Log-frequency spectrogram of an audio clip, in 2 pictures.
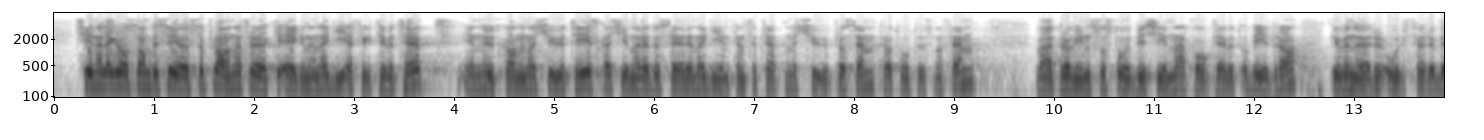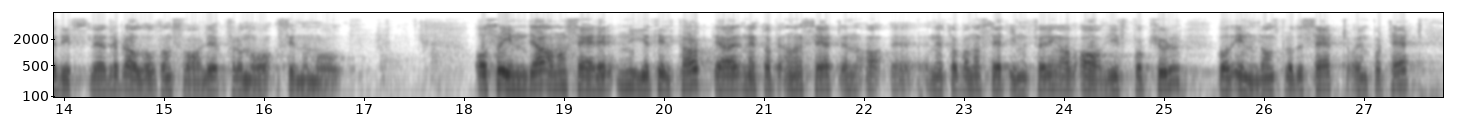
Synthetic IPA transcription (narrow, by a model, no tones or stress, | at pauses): çiːnɑlɛɡəɾɔsːɔɑmbɪsɪøːsəpʰlɑːnəɾfɔɾɑøːkəeːɡənɛnæɾɡiːɛfəkt̪ʰɪʋɪt̪ʰeːt̪ɪnn̩ʉːt̪ɡɑŋːənɑʋçʉːət̪ʰiːskɑlçiːnɑɾɛd̪ʉseːɾəɛnæɾɡiːɪnt̪ʰɛnsɪt̪ʰeːt̪ən̩mɛçʉːəpʰɾʊsɛnt̪fɾɑt̪ʰuːt̪ʰʉːsn̩ɔfɛm | ʋæːɾpʰɾʊʋɪnsɔst̪uːɾbyːçiːnɑæɾpʰoːkʰɾeːʋət̪ɔbiːd̪ɾɑːɡ̥ʉʋəɳøːɾəɾuːɾføːɾəɾɔbəd̪ɾɪft̪sleːd̪əɾəblɛɑlːəhɔlt̪ɑnsʋɑːɭɪfɔɾɔnoːsiːnəmoːl | ʔɔsɔɪnd̪ɪɑɑnɔŋseːɾəɾnyːət̪ʰɪlt̪ʰɑːkd̪ɛɑɾnɛt̪ːɔpɑ̰nɔŋseːʈɛnnɛt̪ːɔpɑnɔŋseːʈɪnføːɾɪŋɑʋɑːʋjɪft̪̚pʰɔkʰʉlː | boːd̪əɪnːn̩lɑnspʰɾʊd̪ʉseːʈɔɪmpʊʈʰeːʈ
